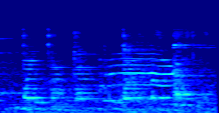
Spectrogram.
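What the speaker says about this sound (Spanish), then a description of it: "Un gato." Cat in the Mad GunZ video game, a handful of short, faint meows in quick succession over a quiet background.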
